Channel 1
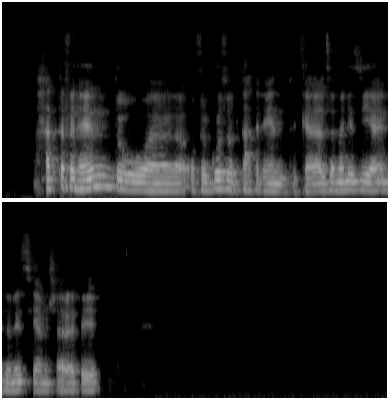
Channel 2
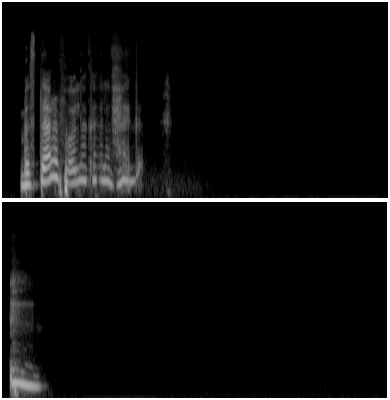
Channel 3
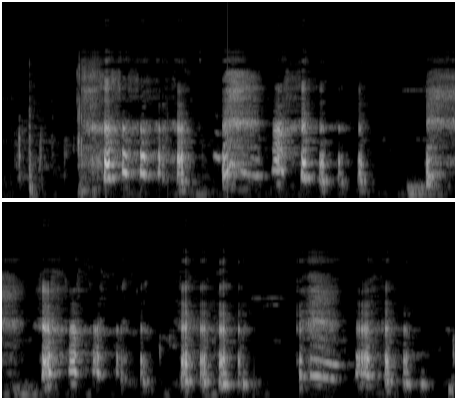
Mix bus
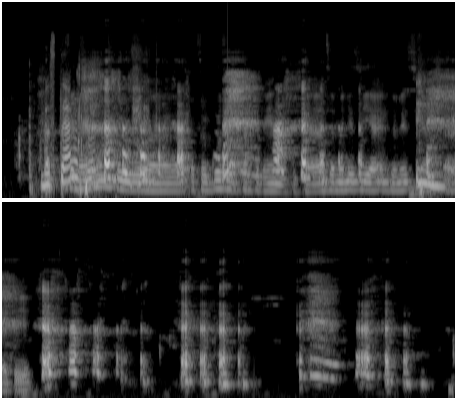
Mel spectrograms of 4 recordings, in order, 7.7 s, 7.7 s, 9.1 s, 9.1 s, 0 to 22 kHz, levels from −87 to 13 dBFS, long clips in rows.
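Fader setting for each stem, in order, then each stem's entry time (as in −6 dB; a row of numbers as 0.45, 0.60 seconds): −6.0, −1.0, −0.5 decibels; 0.00, 0.20, 0.00 seconds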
